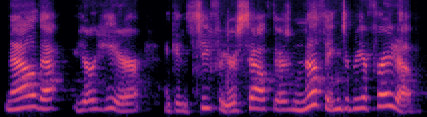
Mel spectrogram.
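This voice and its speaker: A woman's voice: high voice, normal speed. An actress playing a domineering, hard-headed, scornful woman, bossy and impatient, in the style of a 1930s radio horror play. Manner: bossy, sharp-tongued, impatient.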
